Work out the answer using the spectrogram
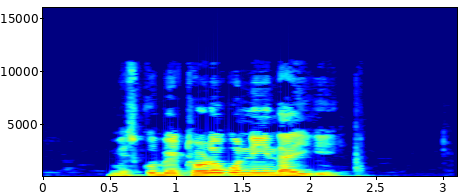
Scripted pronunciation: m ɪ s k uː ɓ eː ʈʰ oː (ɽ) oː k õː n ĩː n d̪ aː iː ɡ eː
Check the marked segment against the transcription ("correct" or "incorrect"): correct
